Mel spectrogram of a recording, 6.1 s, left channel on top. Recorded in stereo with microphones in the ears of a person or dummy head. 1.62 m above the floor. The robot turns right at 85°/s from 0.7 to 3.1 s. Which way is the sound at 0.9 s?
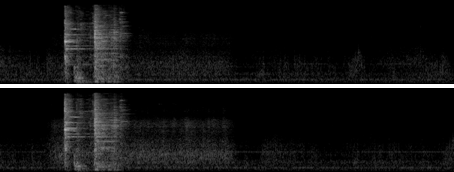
35° right (ahead or behind).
